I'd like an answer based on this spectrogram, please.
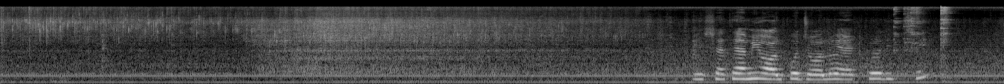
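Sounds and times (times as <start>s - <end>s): food sizzling in hot oil: 0.0s - 6.9s
dal poured into oil: 1.3s - 6.5s.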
